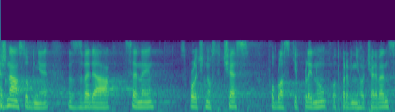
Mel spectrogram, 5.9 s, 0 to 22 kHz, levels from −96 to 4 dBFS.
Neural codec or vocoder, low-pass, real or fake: none; 5.4 kHz; real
